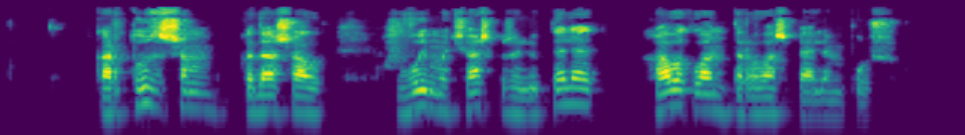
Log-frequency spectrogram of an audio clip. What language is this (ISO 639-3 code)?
mrj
